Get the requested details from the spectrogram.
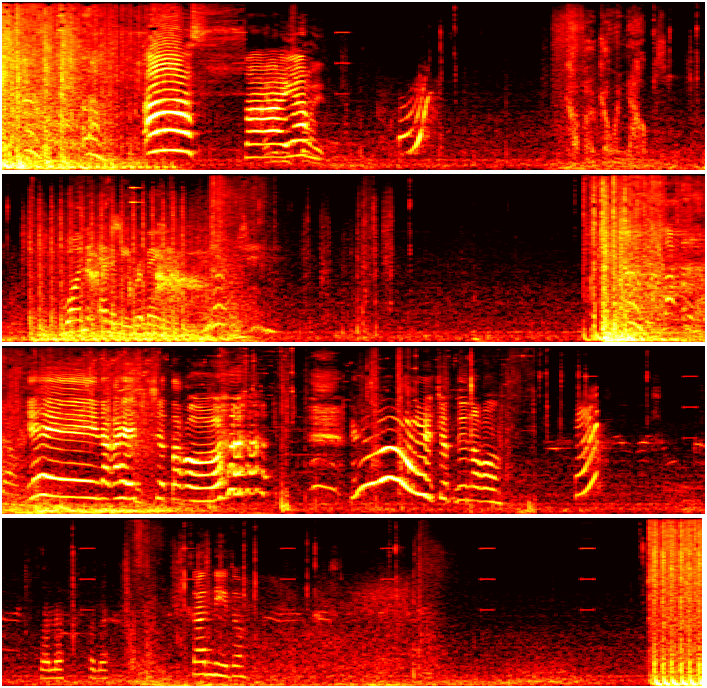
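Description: A young woman talks and exclaims with animation close to a microphone.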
